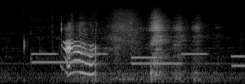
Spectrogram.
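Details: Pet cat clinging to its owner and begging for a favourite toy after being brushed, giving one short wavering meow that rises then falls, over steady electronic beeping tones and light music.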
